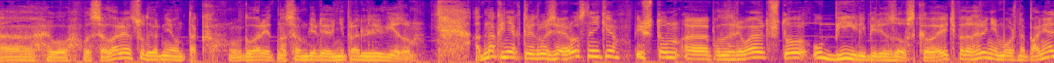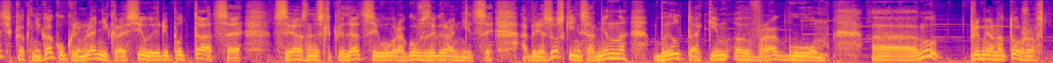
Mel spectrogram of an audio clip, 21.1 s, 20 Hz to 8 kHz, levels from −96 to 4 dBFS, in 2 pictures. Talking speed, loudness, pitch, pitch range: 140 wpm, -11 LUFS, 130 Hz, 120-165 Hz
